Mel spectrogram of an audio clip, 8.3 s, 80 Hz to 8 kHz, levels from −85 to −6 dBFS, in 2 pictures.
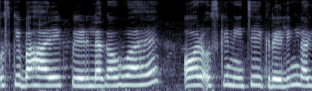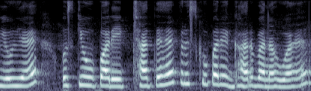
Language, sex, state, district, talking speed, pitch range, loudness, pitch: Hindi, female, Uttar Pradesh, Gorakhpur, 200 wpm, 255-290 Hz, -15 LUFS, 270 Hz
